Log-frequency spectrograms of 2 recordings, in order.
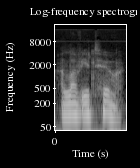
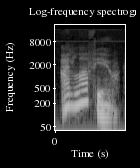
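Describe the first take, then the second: First: Loving Han. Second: Higher-pitched, tender woman's voice; loving Bria. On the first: Han returns Bria's declaration. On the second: Woman tells her rescuer she loves him, tender and higher. Bria declares love to Han. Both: Acted.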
